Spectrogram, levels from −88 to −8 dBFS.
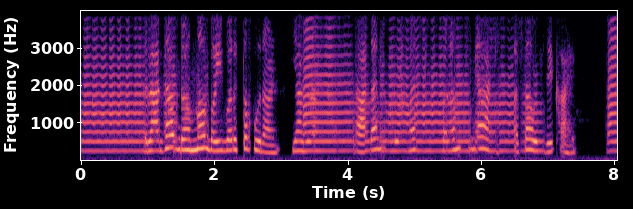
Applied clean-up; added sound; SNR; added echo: neural diffusion model UNIVERSE++.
